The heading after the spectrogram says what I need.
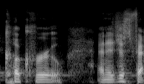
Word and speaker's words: CCRU: and at one point they say that it's pronounced kacrew crew that's how they write it out phonetically at one point i've never heard anyone say kakru and it just sounds a little weird so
